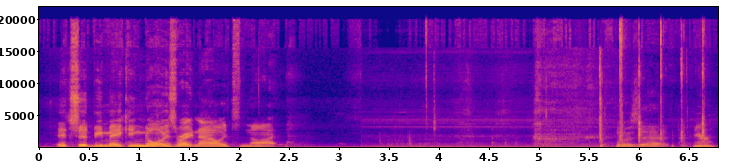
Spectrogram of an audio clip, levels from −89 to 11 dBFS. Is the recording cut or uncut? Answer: cut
